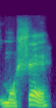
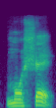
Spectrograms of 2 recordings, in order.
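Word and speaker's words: משה: the hay is not silent um for instance moshe ends with a hate his name is not mosh right shin hey moshe is not mosh um and in other examples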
